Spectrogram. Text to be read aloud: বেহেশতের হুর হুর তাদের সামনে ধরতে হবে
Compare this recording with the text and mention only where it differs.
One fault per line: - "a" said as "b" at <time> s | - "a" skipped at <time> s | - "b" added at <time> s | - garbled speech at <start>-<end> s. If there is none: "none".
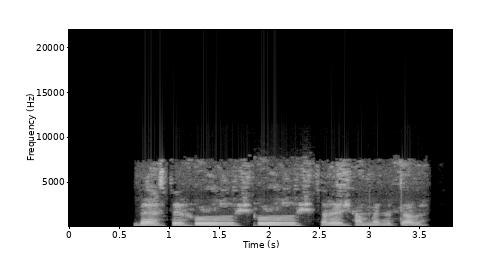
none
